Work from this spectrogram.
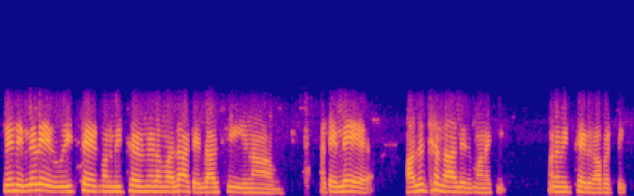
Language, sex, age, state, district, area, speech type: Telugu, female, 30-45, Andhra Pradesh, Srikakulam, urban, conversation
